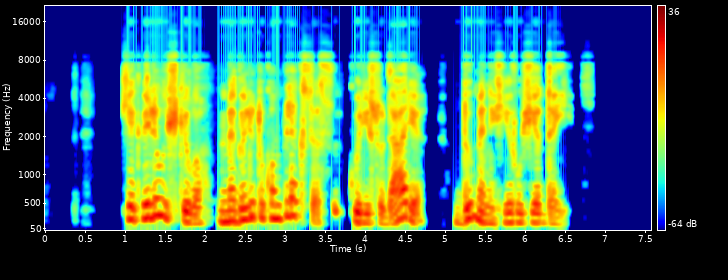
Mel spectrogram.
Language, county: Lithuanian, Panevėžys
